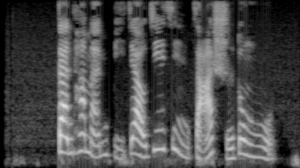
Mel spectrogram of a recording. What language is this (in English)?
Chinese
